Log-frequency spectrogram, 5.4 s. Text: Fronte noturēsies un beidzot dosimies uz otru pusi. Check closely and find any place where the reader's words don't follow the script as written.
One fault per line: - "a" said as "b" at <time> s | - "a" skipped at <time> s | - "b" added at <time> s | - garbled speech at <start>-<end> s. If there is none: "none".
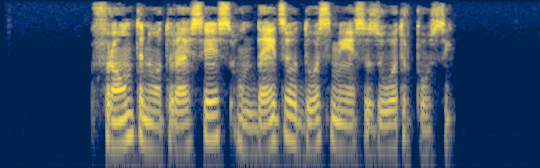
none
